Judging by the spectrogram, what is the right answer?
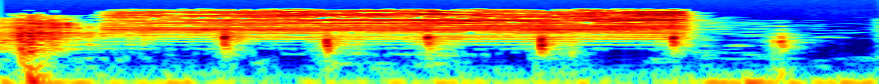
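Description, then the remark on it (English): An apartment doorbell rings in the evening in one long, steady, harsh buzzing drone lasting about three seconds, with soft regular taps sounding underneath and just after it. No one speaks. “Early that evening, you're sitting at your desk examining the diamonds when the doorbell rings.”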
